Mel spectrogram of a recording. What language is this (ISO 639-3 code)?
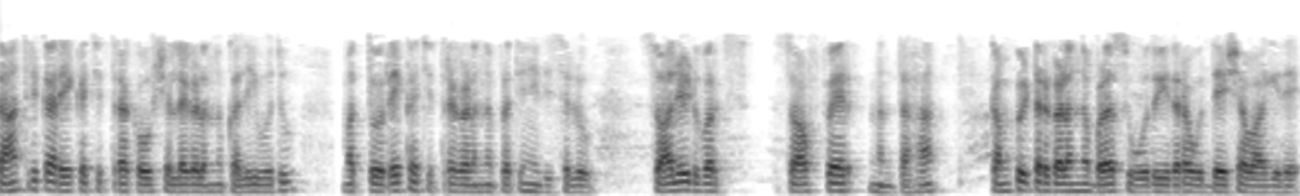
kan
